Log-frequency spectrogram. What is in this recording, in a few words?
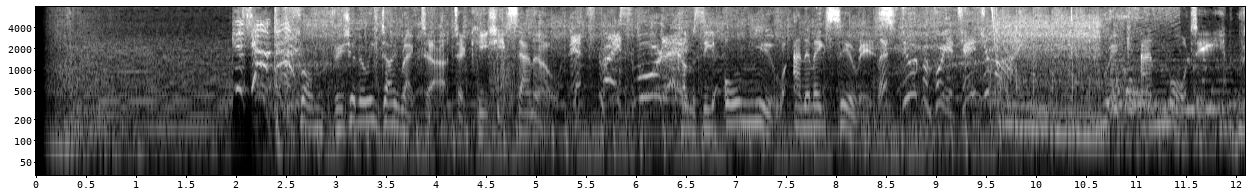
continuity radio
